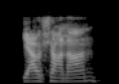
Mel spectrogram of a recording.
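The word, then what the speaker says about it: Yan Xiaonan: I don't say it as good as my co-host, who's going to say it right now. – Yao Chao Nan. – You see, he says it like he's living in China.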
